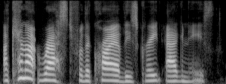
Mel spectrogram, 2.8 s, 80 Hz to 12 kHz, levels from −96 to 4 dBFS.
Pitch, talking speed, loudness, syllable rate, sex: 220 Hz, 210 wpm, -19 LUFS, 5.4 syllables/s, female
